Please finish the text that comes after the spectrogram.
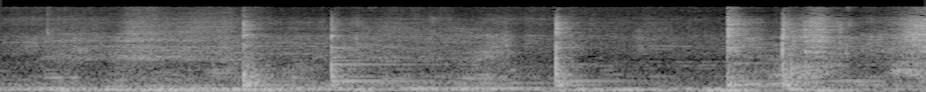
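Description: Pea filling being stirred in a pan on the stove for kachori, with a spoon scraping and knocking against the metal at irregular moments over a soft low simmer, close and moderately loud.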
